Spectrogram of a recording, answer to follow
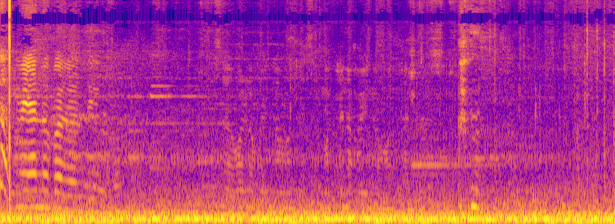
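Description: Steady low rumble of road and engine noise inside a moving car's cabin, with a brief falling tone in the first second.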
